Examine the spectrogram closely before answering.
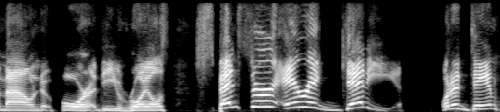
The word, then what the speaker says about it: Spencer Arrighetti: Arrighetti was going to start like after the game last night.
